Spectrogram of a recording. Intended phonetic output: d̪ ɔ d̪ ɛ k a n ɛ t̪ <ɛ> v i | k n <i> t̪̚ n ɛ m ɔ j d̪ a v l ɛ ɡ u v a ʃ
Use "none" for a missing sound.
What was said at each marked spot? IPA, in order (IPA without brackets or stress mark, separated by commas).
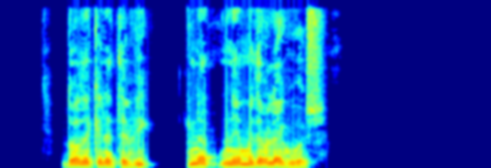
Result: ɛ, a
